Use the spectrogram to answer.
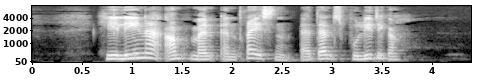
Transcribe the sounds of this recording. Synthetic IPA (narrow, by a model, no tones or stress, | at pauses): hele̝næʔɑ̈mb̥mæn̰ænd̥ʁɛ̰ːsn̩æɐd̥æn̰sɡ̥̚pʰo̝lit͡sʰiɡ̥ɐ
